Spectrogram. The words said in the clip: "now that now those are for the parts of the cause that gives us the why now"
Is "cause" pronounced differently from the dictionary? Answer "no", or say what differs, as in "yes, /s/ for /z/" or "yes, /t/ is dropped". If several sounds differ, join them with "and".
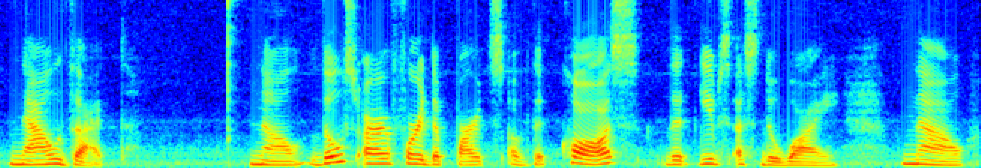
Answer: yes, /s/ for /z/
